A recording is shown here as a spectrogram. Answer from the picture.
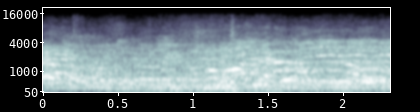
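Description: Spectators in a football stand chattering, several voices overlapping.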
